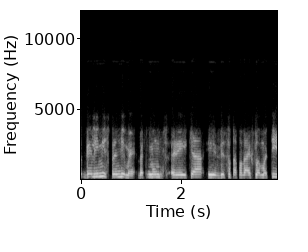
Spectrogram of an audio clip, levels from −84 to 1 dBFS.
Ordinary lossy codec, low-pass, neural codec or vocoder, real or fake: Opus, 32 kbps; 10.8 kHz; none; real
